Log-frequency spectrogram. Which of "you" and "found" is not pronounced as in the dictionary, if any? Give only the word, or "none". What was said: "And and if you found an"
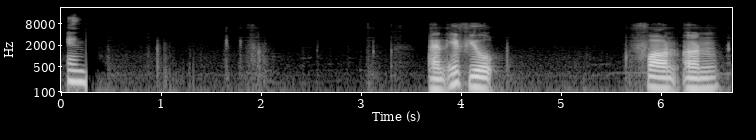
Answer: found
